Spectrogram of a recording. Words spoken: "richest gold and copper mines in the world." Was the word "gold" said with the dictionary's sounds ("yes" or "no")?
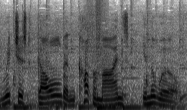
yes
